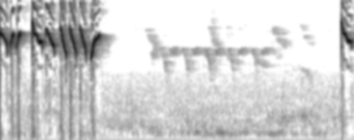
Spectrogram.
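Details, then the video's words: Rolling song of a dakun white-eye in top form: a short clipped phrase, then a rapid series of sharp high falling notes, a long quiet gap, and a fresh burst starting at the end. "Pleci Dakun Ngerol Gacor Bongkar Isian"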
